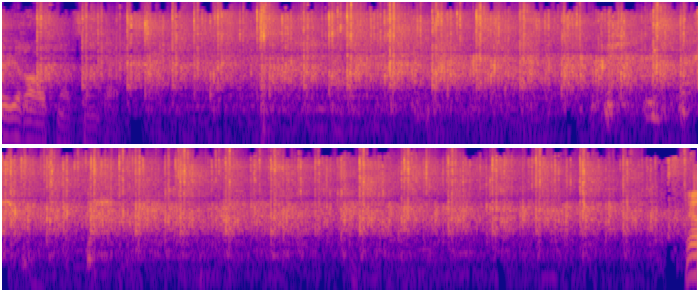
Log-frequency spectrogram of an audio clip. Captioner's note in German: Beifall AfD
